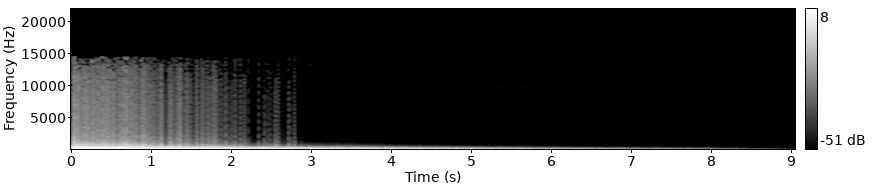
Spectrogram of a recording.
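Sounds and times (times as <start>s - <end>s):
blast: 0.0s - 6.4s.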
